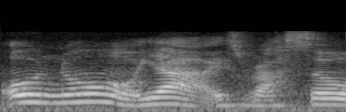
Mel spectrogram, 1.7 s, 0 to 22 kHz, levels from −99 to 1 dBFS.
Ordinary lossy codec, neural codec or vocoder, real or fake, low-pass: none; none; real; none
